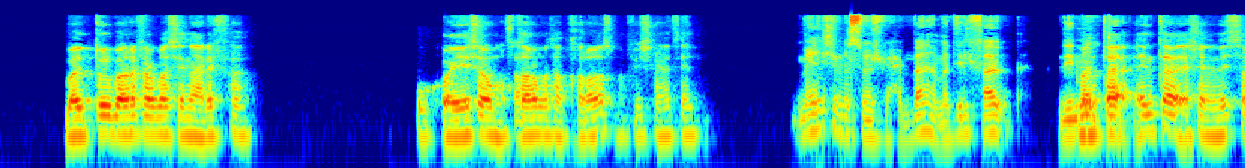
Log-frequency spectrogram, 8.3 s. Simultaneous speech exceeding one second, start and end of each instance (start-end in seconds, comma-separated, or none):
none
